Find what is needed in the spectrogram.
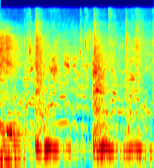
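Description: Two final unison strikes on Korean barrel drums (buk), about half a second and about a second and a half in, each leaving a low ringing boom, closing the drum performance as the backing music ends.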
